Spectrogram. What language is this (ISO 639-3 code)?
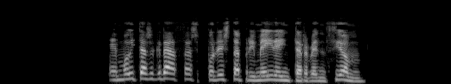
glg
